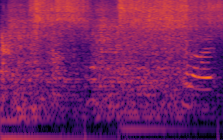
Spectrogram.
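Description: Water rushing and gushing in a jetted bathtub, over background music with steady low bass notes.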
